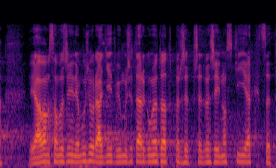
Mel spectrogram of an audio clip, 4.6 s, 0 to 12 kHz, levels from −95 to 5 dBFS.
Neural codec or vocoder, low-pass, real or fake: none; 7.2 kHz; real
